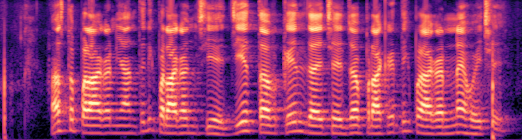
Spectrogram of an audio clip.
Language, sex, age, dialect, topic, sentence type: Maithili, male, 18-24, Eastern / Thethi, agriculture, statement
